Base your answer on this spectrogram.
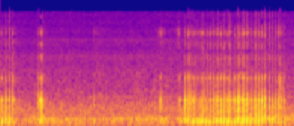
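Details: Boston Terriers sleeping indoors while being babysat, snoring loudly: short rattling breaths at first, then a longer buzzy, rasping snore near the end.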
